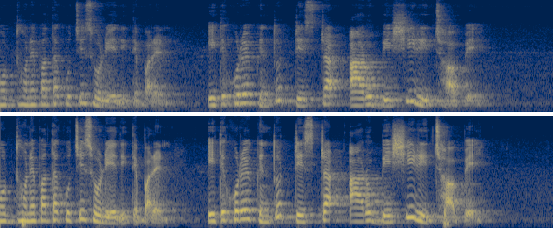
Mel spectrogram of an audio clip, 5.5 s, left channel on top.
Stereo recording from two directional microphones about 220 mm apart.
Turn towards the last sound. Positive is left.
turn(degrees=-50)  # may be behind; listen again after turning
